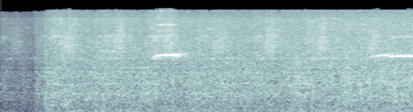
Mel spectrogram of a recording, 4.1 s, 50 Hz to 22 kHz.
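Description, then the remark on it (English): A steam locomotive emerging from the 480-yard Bewdley Tunnel on an upward gradient of 1 in 100 into daylight between steep vegetated banks, in billowing clouds of white steam and smoke: a dense, steady roar of rolling train noise rises after a brief quiet start, with faint metallic squeals. No voices. “A front-on view of the locomotive exiting the tunnel in great billowing clouds of white steam and smoke.”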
